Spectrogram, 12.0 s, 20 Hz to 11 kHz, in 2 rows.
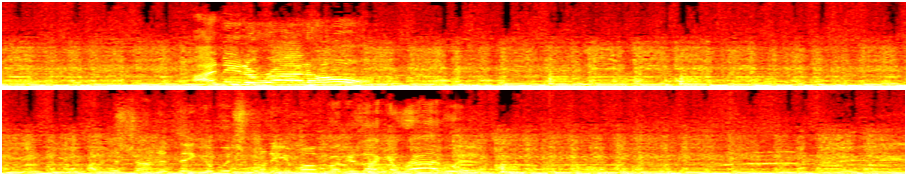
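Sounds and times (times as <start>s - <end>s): electric guitar riff: 0.0s - 12.0s.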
